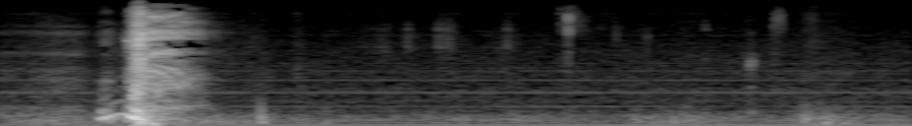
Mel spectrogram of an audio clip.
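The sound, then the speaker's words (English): A single loud, harsh cough or throat-clearing burst near the start, followed by near silence with a few faint ticks in the background. “Anybody got a cough drop?”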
